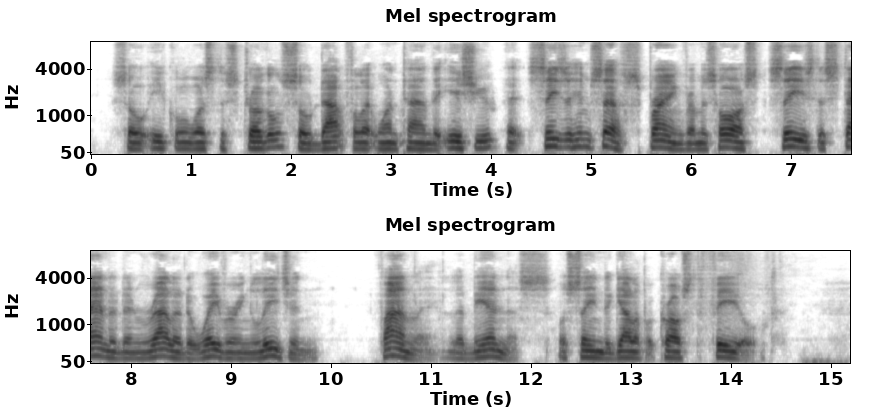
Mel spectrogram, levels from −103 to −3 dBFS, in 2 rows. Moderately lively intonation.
Yes: average, 3.6 semitones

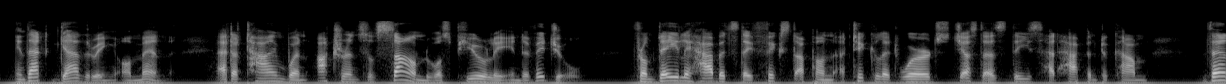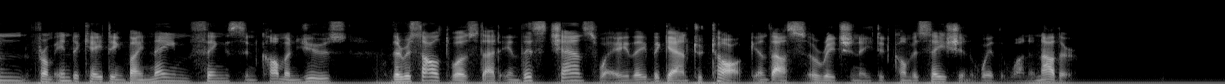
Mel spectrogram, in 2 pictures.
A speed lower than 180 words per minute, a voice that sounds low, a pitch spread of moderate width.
No: average, 140 wpm; low, 110 Hz; wide, 5.8 semitones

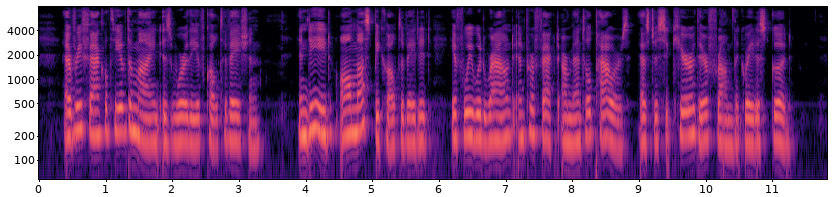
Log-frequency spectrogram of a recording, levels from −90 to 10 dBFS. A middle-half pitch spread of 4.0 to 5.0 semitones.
No: average, 3.2 semitones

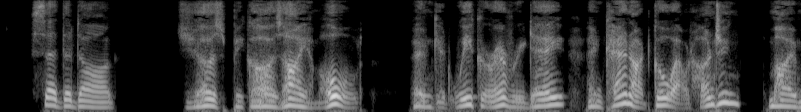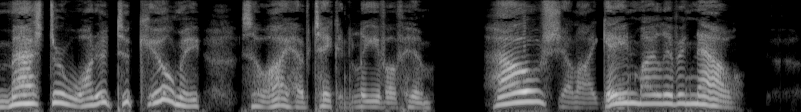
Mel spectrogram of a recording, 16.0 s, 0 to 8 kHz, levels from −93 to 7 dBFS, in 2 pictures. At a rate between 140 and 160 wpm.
Yes: average, 145 wpm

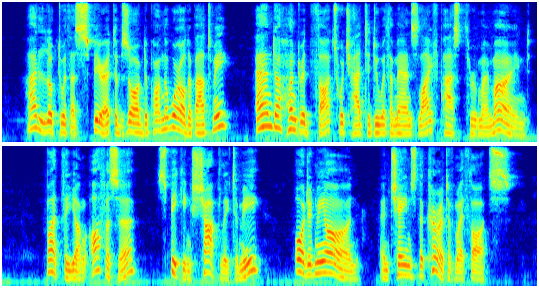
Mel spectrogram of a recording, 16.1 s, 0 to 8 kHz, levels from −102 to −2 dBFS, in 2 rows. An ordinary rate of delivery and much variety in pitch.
Yes: average, 165 wpm; wide, 7.6 semitones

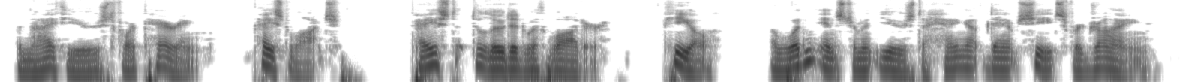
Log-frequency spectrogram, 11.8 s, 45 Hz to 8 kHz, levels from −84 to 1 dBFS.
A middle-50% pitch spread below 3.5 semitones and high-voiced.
No: average, 2.9 semitones; low, 100 Hz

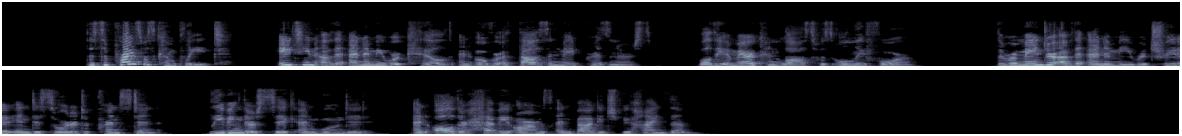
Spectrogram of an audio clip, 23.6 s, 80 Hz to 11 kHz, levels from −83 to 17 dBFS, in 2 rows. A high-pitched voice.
Yes: high, 240 Hz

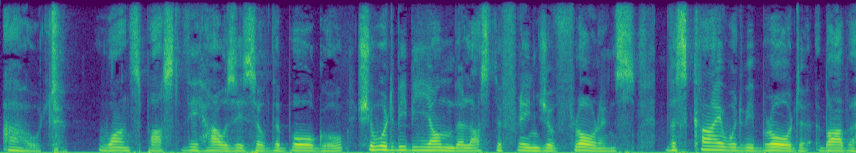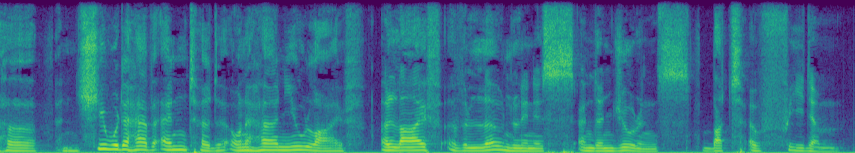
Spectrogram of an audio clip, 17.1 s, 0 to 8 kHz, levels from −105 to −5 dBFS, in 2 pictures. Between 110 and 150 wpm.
Yes: average, 145 wpm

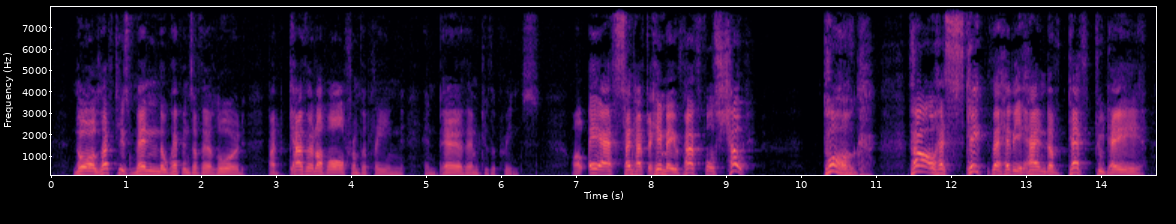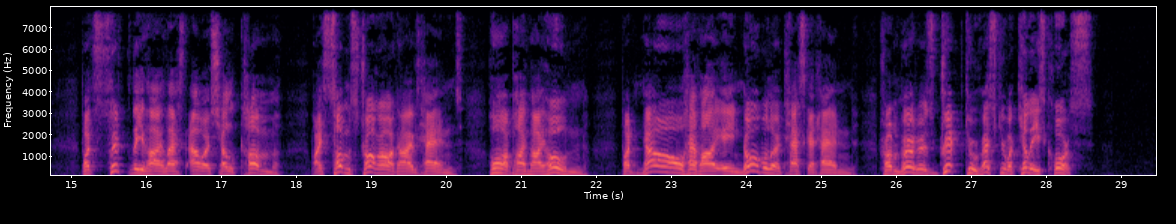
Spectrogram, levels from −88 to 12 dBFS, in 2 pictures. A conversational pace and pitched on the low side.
No: average, 150 wpm; medium, 150 Hz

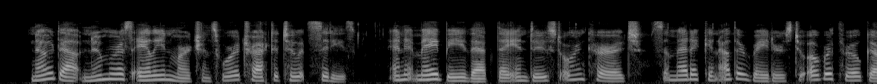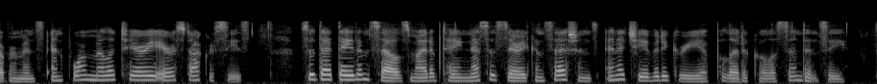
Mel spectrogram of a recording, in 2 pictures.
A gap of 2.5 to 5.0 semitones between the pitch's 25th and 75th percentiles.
No: wide, 5.5 semitones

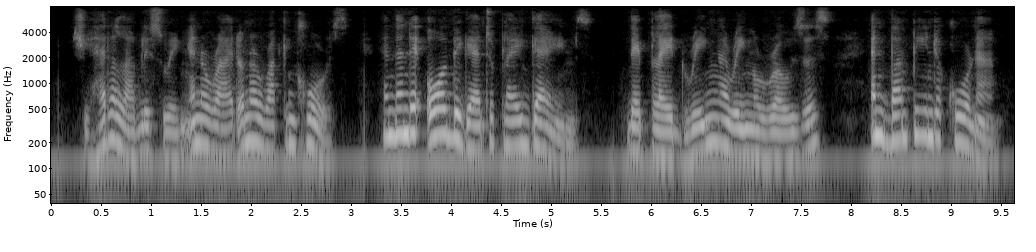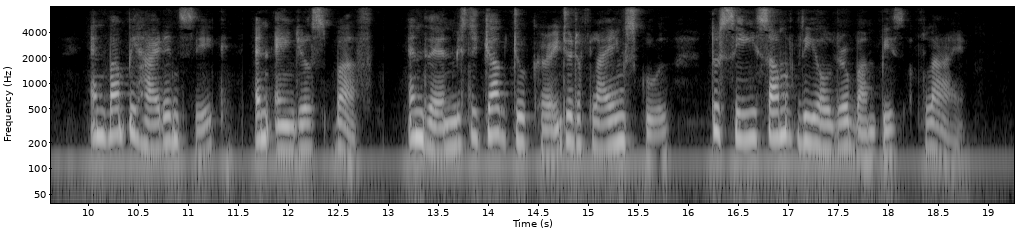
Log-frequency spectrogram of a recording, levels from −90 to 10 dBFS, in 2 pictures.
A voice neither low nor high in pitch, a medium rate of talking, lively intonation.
Yes: medium, 160 Hz; average, 180 wpm; wide, 7.4 semitones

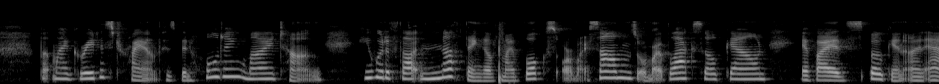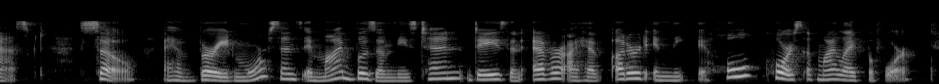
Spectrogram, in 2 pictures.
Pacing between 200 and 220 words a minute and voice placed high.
No: average, 175 wpm; high, 245 Hz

